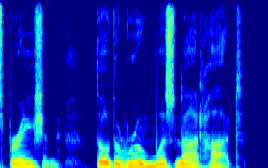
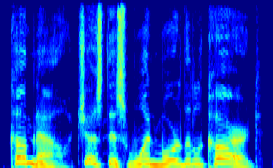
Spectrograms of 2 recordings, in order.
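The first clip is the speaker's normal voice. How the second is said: cheerful voice; 7 semitones higher than usual. A narrator's reading. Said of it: "he said in a cheerful voice".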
